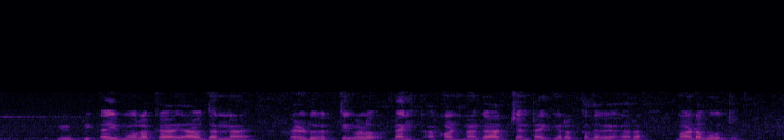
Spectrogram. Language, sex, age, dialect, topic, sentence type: Kannada, male, 25-30, Central, banking, statement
